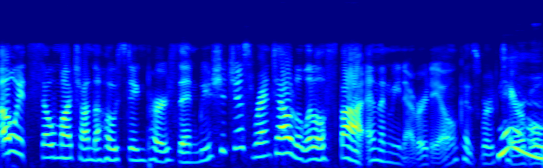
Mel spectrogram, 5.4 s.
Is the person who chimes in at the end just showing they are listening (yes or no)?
no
